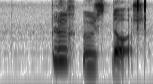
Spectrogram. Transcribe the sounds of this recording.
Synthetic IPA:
pluχusdɑ̰ːr

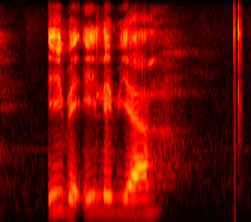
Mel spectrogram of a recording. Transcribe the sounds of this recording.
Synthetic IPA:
ɪbɛʔɪlɪbja

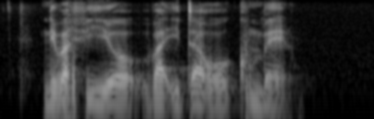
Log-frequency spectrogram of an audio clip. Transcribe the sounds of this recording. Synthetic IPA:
niβafijɔβaʔitʼaɦɔkʰum̩bɛːɺɔ

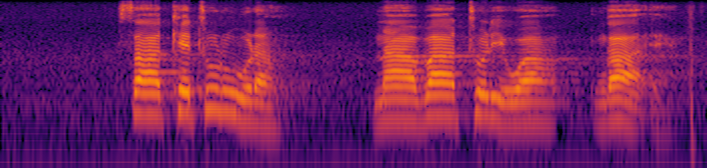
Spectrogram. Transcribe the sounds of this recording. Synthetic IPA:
sakʰetʰuɺuɺa | naβatʰoɺiwa | ŋɡaːʔɛ

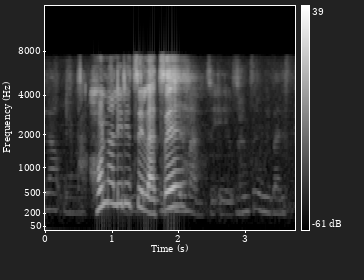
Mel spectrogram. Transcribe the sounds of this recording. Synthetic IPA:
hʊnalɪdit͡sʼɪlat͡sʼe

